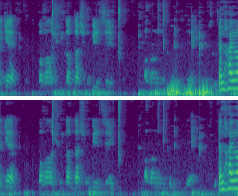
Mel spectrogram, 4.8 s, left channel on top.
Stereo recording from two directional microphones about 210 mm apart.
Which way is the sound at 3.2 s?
10° right (ahead or behind).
